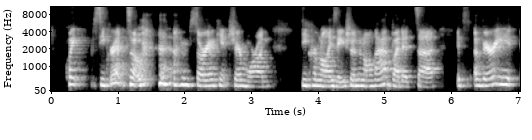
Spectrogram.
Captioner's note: laughs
